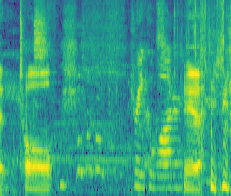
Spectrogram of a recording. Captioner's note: texan accent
